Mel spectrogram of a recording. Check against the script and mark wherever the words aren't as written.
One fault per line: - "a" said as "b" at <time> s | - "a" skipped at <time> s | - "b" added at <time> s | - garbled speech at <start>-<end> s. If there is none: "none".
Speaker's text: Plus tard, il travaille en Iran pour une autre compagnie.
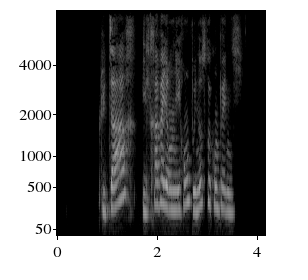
- "pour" skipped at 2.7 s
